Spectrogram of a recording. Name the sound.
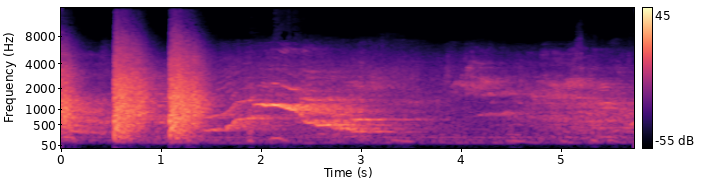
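gunshot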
